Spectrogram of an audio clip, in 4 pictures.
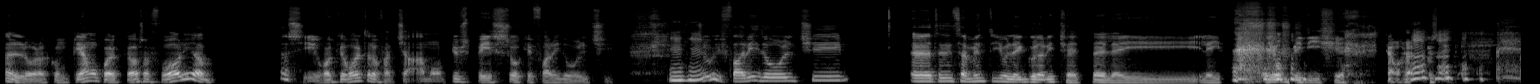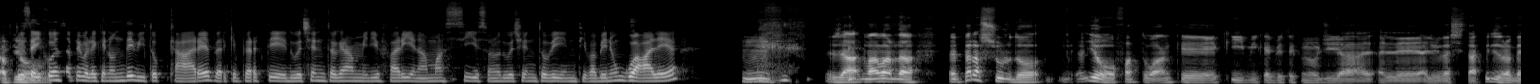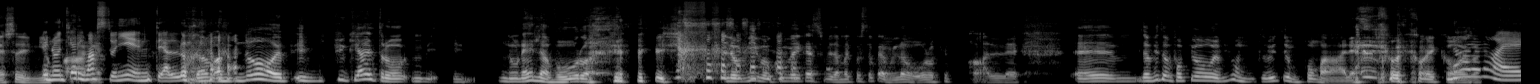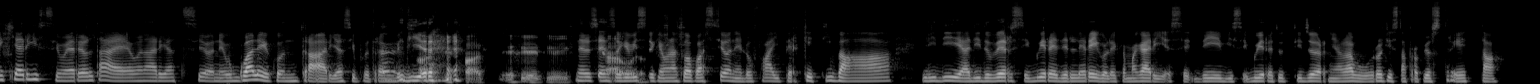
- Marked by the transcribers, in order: tsk; chuckle; other background noise; chuckle; "proprio" said as "propio"; chuckle; laughing while speaking: "allora"; chuckle; chuckle; "proprio" said as "propio"; chuckle; chuckle
- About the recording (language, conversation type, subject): Italian, podcast, Cosa ti attrae nel cucinare per piacere e non per lavoro?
